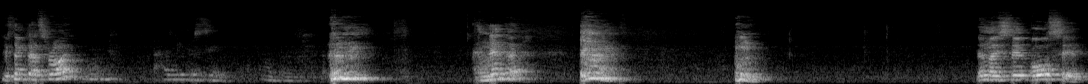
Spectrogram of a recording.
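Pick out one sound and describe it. An adult man speaks in short bursts in a room with some echo.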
